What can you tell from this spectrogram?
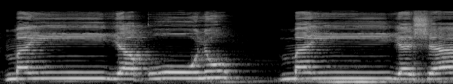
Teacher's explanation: हमने इदगाम नाकिस किया नून की कुछ सिफ्त बाकी रहेगी · جیسے یہاں پہ دیکھیے من یقول، من یشاء، تو یہاں پہ بھی ہم نے ادغام ناقص کیا، نون کی کچھ صفت باقی رہے گی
